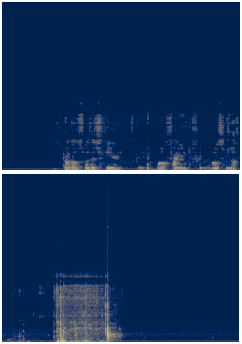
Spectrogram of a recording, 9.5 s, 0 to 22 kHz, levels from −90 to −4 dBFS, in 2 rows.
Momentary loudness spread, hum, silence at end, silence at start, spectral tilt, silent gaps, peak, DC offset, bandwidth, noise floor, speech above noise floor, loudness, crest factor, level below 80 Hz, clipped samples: 23 LU; none; 2.35 s; 1.25 s; -5.5 dB/octave; none; 0 dBFS; under 0.1%; 9.2 kHz; -75 dBFS; 37 dB; -31 LUFS; 34 dB; -56 dBFS; under 0.1%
